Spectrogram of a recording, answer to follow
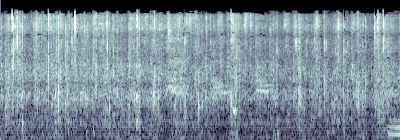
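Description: Irregular light taps and crinkles of plastic being handled and pressed into a clear plastic storage bin, over a steady hiss of rain.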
